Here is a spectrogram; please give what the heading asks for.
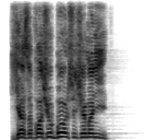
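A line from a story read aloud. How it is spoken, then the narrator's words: Shouting after someone. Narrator (Russian): Закричал вслед Стейн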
